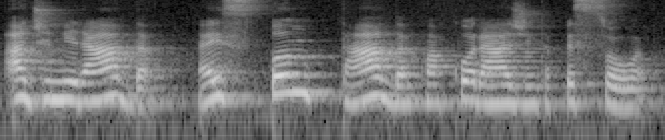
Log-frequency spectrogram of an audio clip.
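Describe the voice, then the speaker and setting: A woman's voice: fairly high pitch, measured pace, echoey room. A woman teacher giving a recorded school lesson, explaining patiently and often checking with her students. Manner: explains patiently, keeps asking "né?" to check understanding.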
